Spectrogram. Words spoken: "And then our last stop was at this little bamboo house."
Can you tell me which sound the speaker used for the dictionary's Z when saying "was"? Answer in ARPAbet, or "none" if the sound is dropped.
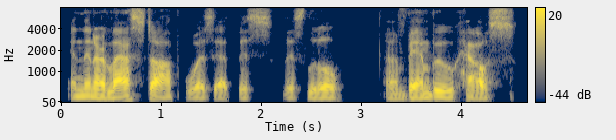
Z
